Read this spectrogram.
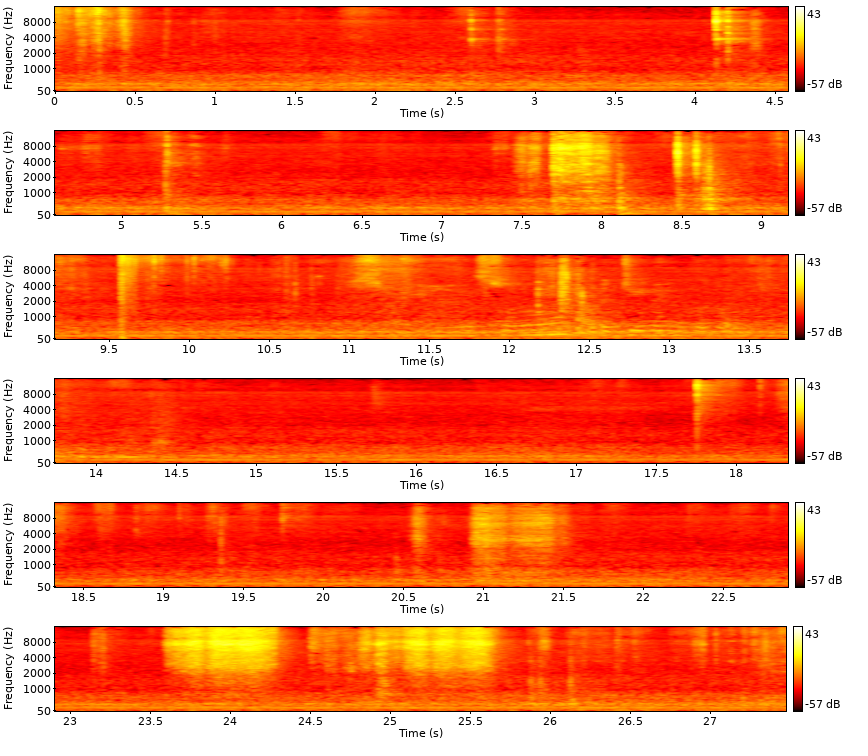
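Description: Hands knead and press dough on a wooden table with soft thumps and rustles.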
